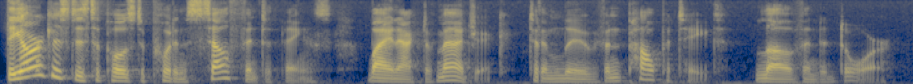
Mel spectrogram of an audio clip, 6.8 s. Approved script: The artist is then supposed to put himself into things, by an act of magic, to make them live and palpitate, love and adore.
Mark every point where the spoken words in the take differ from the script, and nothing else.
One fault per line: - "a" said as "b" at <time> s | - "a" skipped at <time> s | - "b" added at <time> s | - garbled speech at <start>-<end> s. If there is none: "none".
- "then" skipped at 0.7 s
- "make" skipped at 4.0 s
